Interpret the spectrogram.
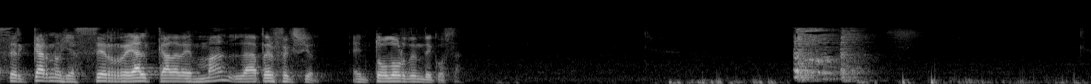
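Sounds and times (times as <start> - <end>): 
speech: 0.1 - 4.7
person clearing throat: 8.0 - 8.9
person coughing: 8.0 - 8.9.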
